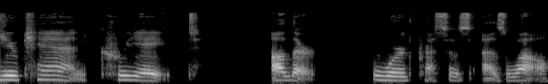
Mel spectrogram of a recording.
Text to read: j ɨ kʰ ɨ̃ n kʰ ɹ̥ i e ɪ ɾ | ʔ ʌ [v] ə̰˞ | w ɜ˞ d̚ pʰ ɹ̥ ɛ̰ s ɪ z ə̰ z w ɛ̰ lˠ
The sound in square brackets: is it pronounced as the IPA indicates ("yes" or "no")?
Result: no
